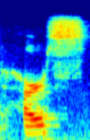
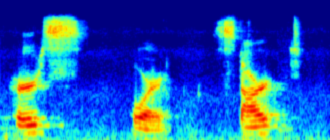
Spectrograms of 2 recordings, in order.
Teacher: the r is coloring the vowel making it a unique sound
